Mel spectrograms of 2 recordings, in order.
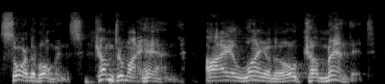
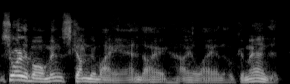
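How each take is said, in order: First: It is said dramatically, like a cartoon hero. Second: It is said plainly, like ordinary talk.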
